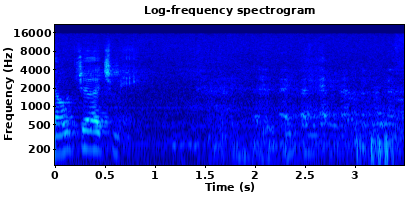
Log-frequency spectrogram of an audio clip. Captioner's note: laughter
